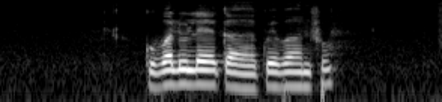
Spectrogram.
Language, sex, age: Swati, male, 25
